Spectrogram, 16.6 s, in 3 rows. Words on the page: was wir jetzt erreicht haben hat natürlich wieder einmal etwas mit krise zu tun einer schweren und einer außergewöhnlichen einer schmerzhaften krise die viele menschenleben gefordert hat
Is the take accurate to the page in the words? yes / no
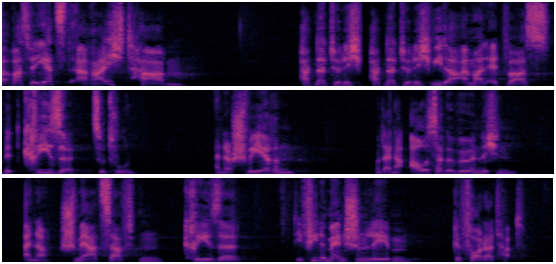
no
